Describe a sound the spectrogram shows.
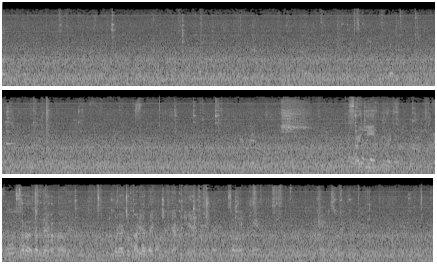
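Cutlery clinks lightly against dishes.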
